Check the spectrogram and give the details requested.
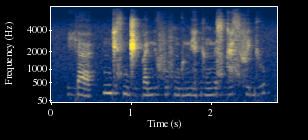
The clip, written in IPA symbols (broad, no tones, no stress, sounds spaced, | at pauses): i̤ ɾ æ | ŋ ɡ i̤ s n d͡ʒ i̤ b æ mʲ ṳ f u f ŋ ɡ o̤ mʲ æ̤ bʲ ɒ ŋ mʲ ɒ s ɡ æ̤ s f e̤ bʲ ṳ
